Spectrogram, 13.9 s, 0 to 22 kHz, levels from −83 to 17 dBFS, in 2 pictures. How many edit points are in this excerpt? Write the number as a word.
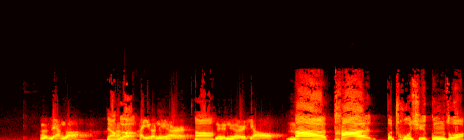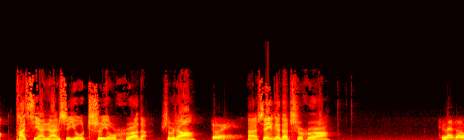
two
